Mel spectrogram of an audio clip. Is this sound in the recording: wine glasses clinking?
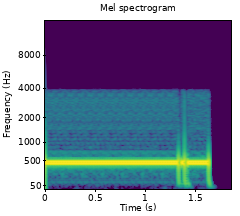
no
